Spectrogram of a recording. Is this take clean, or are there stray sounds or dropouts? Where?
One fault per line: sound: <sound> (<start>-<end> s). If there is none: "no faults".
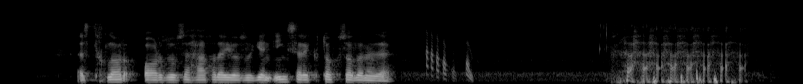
sound: chirp (4.3-4.7 s)
sound: laugh (6.0-7.5 s)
